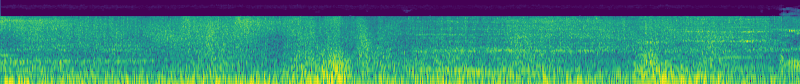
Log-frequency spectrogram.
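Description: Film sound effect of a huge magical fire (Fiendfyre) burning: a loud, steady, dense rush and rumble of flames.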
